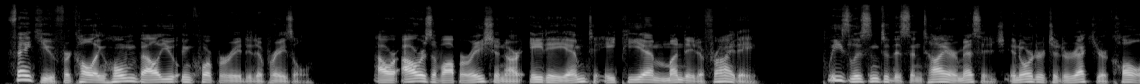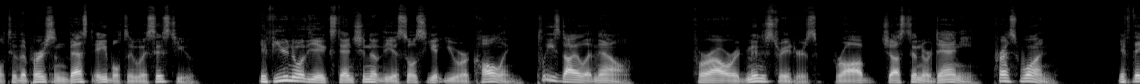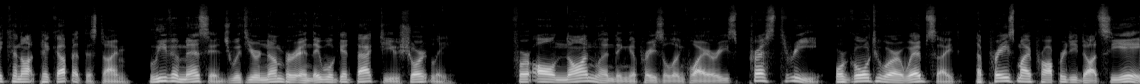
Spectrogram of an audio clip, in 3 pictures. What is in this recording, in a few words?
phone menu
